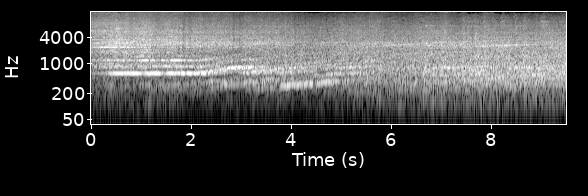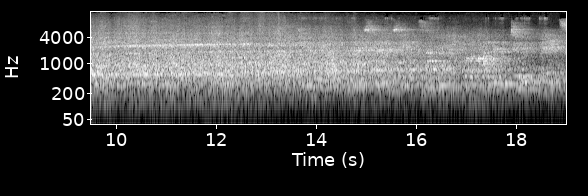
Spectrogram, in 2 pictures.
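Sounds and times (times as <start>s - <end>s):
rumble of wheels on rail: 0.0s - 19.0s.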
